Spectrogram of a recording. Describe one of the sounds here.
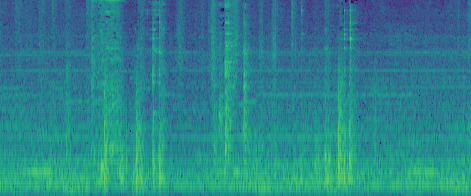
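A metal square knocks lightly against wood.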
